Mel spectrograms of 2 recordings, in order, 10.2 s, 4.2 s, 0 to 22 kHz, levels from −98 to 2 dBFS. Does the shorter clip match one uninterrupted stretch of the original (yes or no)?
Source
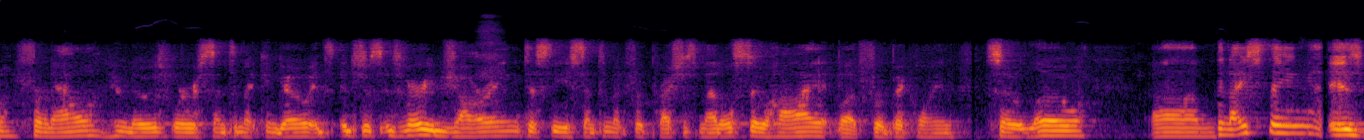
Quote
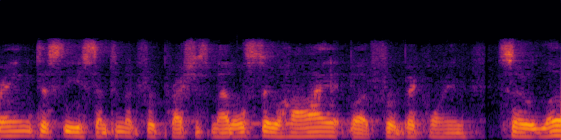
yes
